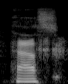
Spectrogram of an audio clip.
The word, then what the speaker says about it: Hass: h a s s haths like your rear end that's how you can remember the pronunciation so um so now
